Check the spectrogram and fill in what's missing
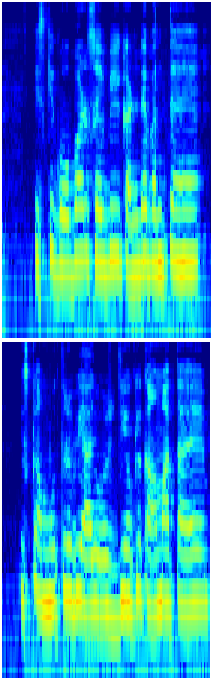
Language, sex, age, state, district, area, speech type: Hindi, female, 60+, Madhya Pradesh, Ujjain, urban, spontaneous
